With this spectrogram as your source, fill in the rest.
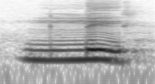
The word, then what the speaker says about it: les: os em francês é lê lê tá os é lê então o é l hoje lê le lê L lê um é mais fechadinho o bico le le lê le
